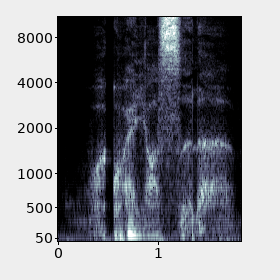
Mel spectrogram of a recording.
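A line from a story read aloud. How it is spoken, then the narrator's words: Hushed reply. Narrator (Chinese): 他压低了声音回答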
